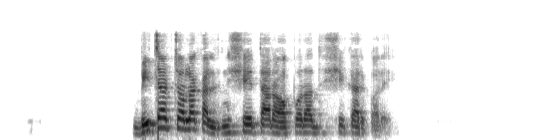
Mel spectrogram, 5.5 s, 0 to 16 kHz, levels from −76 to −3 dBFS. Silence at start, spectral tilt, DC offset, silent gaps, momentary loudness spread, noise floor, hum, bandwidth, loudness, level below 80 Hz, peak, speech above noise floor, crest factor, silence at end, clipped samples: 1.35 s; -4.5 dB/octave; under 0.1%; none; 13 LU; under -90 dBFS; none; 7.8 kHz; -18 LUFS; -58 dBFS; 0 dBFS; over 72 dB; 20 dB; 1.6 s; under 0.1%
